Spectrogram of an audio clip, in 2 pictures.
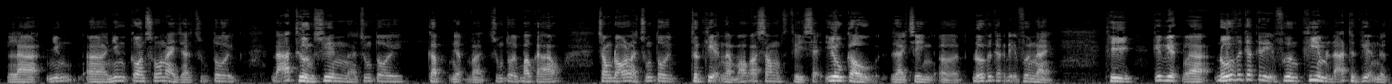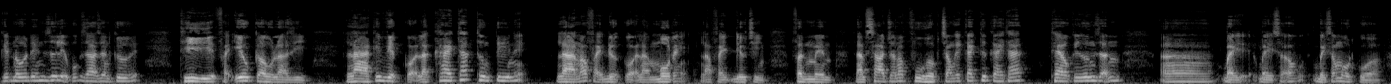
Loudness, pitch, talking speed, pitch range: -25 LUFS, 145 Hz, 265 wpm, 120-170 Hz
